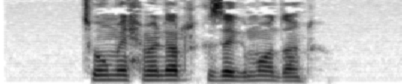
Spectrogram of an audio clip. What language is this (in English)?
Standard Moroccan Tamazight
